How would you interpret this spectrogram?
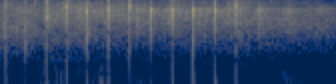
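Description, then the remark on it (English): Applause from a United Methodist audience welcoming new members: about a dozen sharp, evenly spaced claps in a quick steady rhythm stand out over a hissy wash of softer clapping, fading slightly toward the end. No one speaks. “And applaud.”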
